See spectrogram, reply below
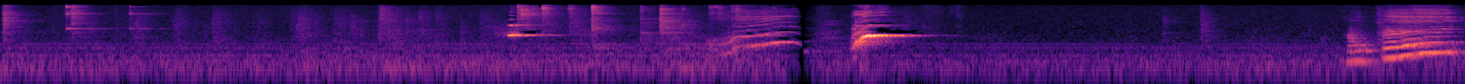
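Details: Pet parrot talking to the household dogs indoors, in a quiet room: short scattered clicks and whistles, then rising speech-like squawks with stacked tones, a loud sharp rising whistle, and a final drawn-out voiced call.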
